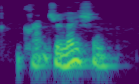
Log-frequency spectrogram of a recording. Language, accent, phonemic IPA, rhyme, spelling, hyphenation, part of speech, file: English, Southern England, /ɡɹætjʊˈleɪʃən/, -eɪʃən, gratulation, gra‧tu‧la‧tion, noun, LL-Q1860 (eng)-gratulation.wav
- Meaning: 1. A feeling of happiness and satisfaction; joy, especially at one's good fortune 2. The expression of pleasure at someone else's success or luck; congratulation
